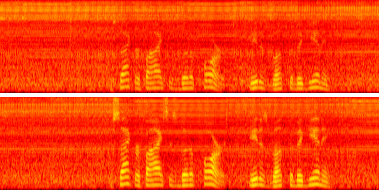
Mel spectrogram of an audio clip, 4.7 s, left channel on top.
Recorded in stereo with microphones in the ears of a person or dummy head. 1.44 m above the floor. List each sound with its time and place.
1.4 s a man speaking: 65° right (ahead or behind)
